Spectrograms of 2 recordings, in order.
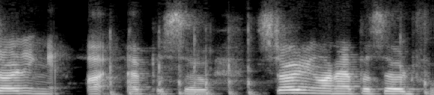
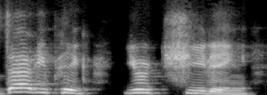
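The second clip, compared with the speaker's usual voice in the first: high, louder indignant scolding; accusing child; 7 semitones higher, 4 dB louder than usual. Acted. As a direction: call him out like an indignant child. Peppa catches Daddy cheating.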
